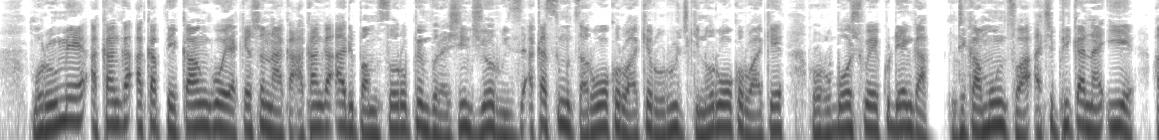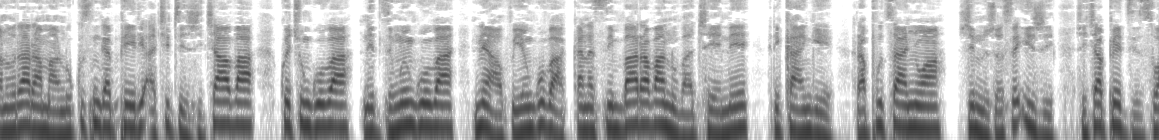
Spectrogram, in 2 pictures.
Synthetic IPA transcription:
muɾume̞ʔakaŋɡaʔakap͡fe̞kaŋɡuo̞jakaiʐonakaːkaŋɡaʔaɾipamuso̞ɾo̞pe̞ɱvuɾaʒind͡ʒijo̞rwiziakasimud͡zaɾuo̞ko̞rwake̞rworud͡ʒɡino̞ɾuo̞ko̞rwake̞rwo̞ruɓo̞ʃwe̞kuɗe̞ːŋɡa | ndikamunzwaʔat͡ʃipikanaʔije̞ | ano̞ɾaɾamano̞kusiŋɡape̞ɾiʔat͡ʃit̬iʐit͡ʃaʋakwe̞t͡ʃiŋɡuʋane̞d͡zimwe̞ŋɡuʋa | ne̞ɦafuje̞ŋɡuːʋakanasimbaɾaʋan̤uʋat͡ʂe̞ne̞ | rikaŋɡe̞ | raput͡saɲwa | ʐ̥in̤uʐo̞se̞ʔiʐi | ʐ̥it͡ʃape̞d͡zeːswa

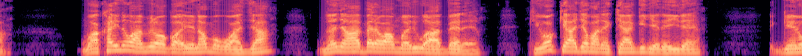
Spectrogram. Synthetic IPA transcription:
mwakainewameɾɔɡɔeɾenamoɣwad͡ʑa | moðɛɲawabɛɾɛwamwɛɾiwabɛɾɛ | kiɣɔkead͡ʑɛvanɛkeaɡiɲeɾeiɾɛ | ɡeɾ

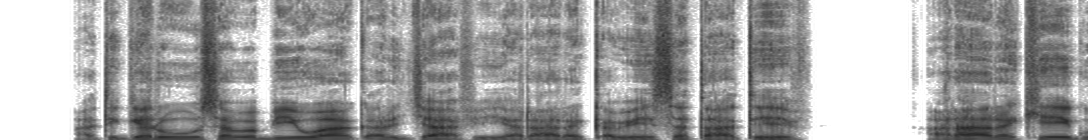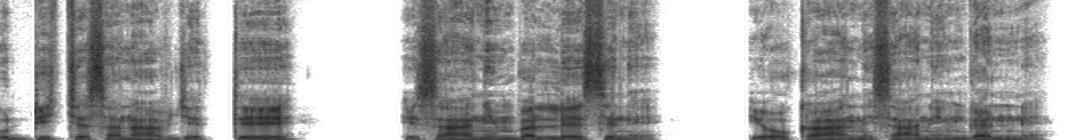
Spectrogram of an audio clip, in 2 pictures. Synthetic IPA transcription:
ʔɐt̪ɪɡɐɾuːsɐβɐbiːwaːkʼɐɐɾd͡ʒaːfɪɐɾaːɾɐkʼːɐbe̞ːsːɐt̪aːt̪e̞ːf | ɐ̰ɾaːɾɐkʰeːɡʊd̪ːɪt͡ʃːɐsɐnaːfd͡ʒɛt̪ːe̞ː | ʔɪsaːnhɪmbɐlːe̞ːsːɪnɛ | jo̞ːkaːnɪsaːnhɪŋɡɐnːɛ

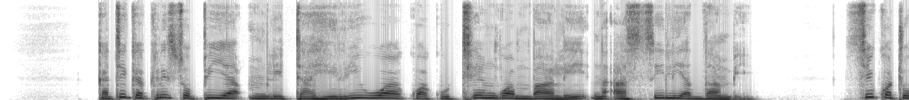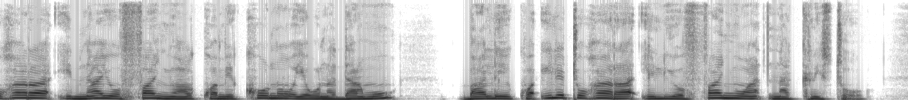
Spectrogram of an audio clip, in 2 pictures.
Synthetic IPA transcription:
katikakɾistɔpiam̩litaɦiɾiwakwakutʰɛŋɡwambalina̰ʔasilijaðambḭ | sikuwatɔɦaɾaʔinajɔfaɲwakwamikʰɔnɔjawanaɗamu | ɓalikwaʔilɛtɔɦaɾaʔilijɔfaɲwanakɾistʰɔ̰

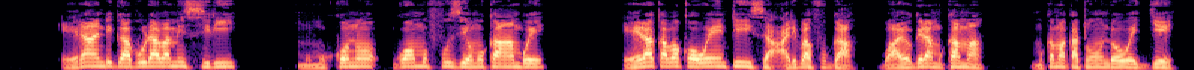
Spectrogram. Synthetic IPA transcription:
e̞ɾandiɡaβulaːβamisiɾi | mumuko̞no̞ɡwo̞ːmufuzio̞mukaːmbwe̞ː | ɾakaβakoːwe̞ːntiːsa̰ːliβafuɡa̰ | βwaːjo̞ɡe̞ɾamukama | mukamakato̞ːndo̞we̞ɟːe̞

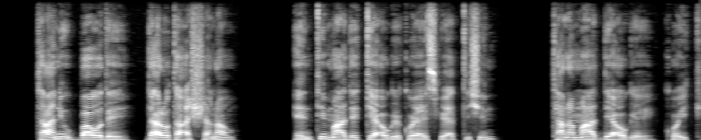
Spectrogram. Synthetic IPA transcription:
t̪aːnɪʊbːaːwɔd̪ɛd̪ɐɾɔt̪ɐːʃːɐnɐw | ʔɛnt̪ːɪmaːd̪ɛt̪ːɪjaːɔɡɛkɔjɐjspɛɐt̪ːɪʃɪn | t̪ɐnɐmaːd̪ːɪjaːɔɡeːkʰɔjkːɛ̥

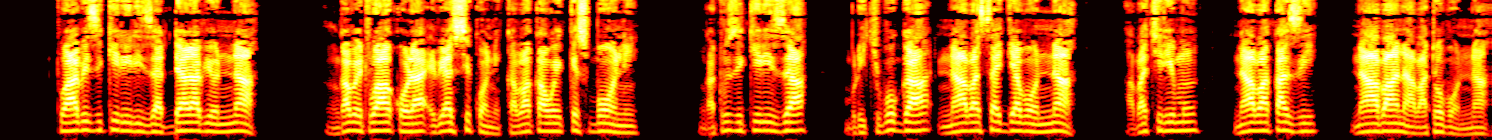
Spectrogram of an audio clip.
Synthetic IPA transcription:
twaːβiziciɾiɾizadːalaβjo̞nːa | ŋɡawe̞twaːko̞laʔe̞βjasiko̞nikaβakawe̞kːesbo̞ni | ŋɡatuziciɾiza | βuliciβuɡanaːβasaɟːaβo̞nːa̰ː | βaciɾimu | naːβakazi | naːβaːnaːβato̞βo̞̰nːa

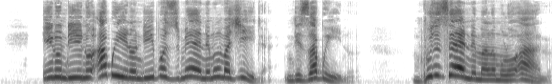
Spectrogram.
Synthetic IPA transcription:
inundinuʔaɓwinɔndip̬ɔzimɛnɛmumat͡ʃitḁndizaɓwiːnɔ | mpʰuzit͡sʰɛnɛmalamulɔaːnu

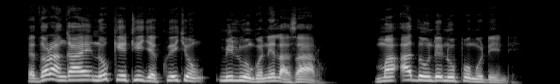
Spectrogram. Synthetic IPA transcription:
ɛd̪ɔɾaŋɡaɛnoketjed͡ʒakwet͡ʃomɪlwoŋɡonɪlazaɾɔ̰ | maʔad̪ondenopoŋodḛnde

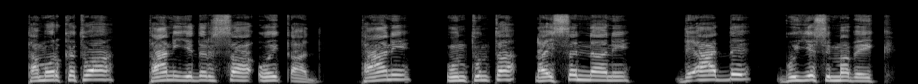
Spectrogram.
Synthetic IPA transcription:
t̪ɐmɔɾkːɛt̪ʊwaː | t̪aːnjɛd̪ɛɾsːaːʔɔjkʼːaːd̪ɪ | t̪aːnɪ | ʊnt̪ːʊnt̪ːɐɗɐjsːɛnːaːnɪ | d̪ɛʔaːd̪ːɛ | ɡʊjːɛsɪmːɐbeːkːɛ̥

